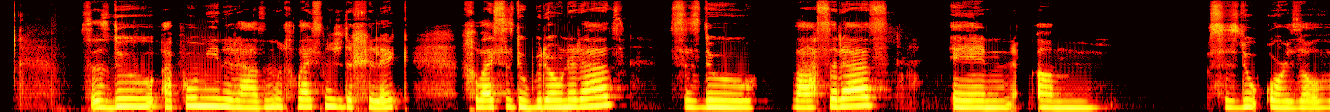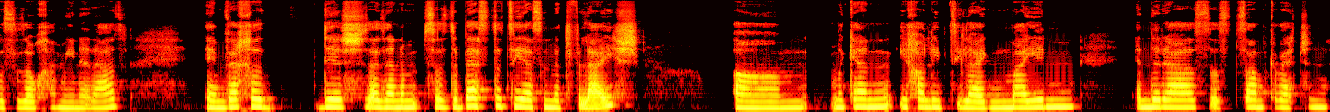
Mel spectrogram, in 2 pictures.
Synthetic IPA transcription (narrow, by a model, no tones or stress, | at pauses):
sɪzduːapʰuːmiːnəɾaːzn̩ɪχvaɪsnɪʃ̬t̚dɪχɪlˠɪkɪχvaɪsɪsduːbɾoʊnəɾaːz | sɪzduː | vasəɾaːz | ɪn | m | sɪzduːʔɔɹzəlˠvuːsɪzoɪχamiːnəɾaːz | ɪnvɛχə | dɪʃzaɪzɛnəmsɪz̬dɪbɛstət͡sɪɛsn̩mɪtflˠa̰ɪʃ | am | məkɛnɪχalˠiːp̚t͡sɪlˠaɪɡŋ̩maɪɾn̩ | ɪndɪɾaːzust͡samkvɛt͡ʃn̩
